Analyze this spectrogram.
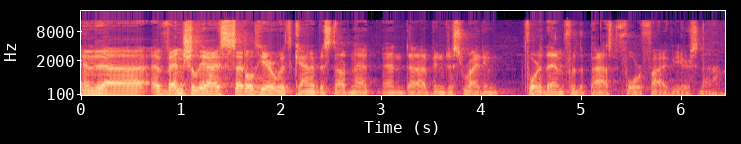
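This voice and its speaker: A speaker with an American accent talks at a fairly quick pace with hardly any pauses. The intonation is lively. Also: man, fairly low pitch for a man. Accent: sounds American to people. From South Africa. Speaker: cannabis writer. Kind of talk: interview.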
